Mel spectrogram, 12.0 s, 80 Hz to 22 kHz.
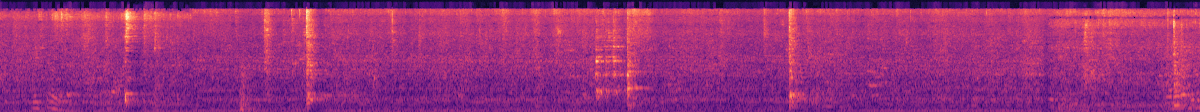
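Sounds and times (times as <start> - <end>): factory machinery humming: 9.7 - 12.0.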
